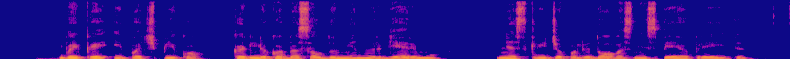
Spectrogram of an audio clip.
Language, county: Lithuanian, Vilnius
